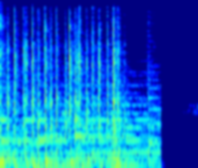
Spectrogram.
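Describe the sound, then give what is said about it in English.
Rapid clicking of keys on a computer keyboard, a quick irregular burst of keystrokes over a steady background hum, stopping abruptly after about two seconds. “Some of the words that's what I was typing up.”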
